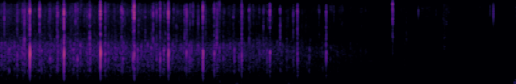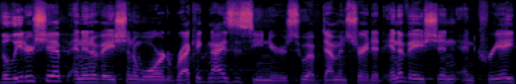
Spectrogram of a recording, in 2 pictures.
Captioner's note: applause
